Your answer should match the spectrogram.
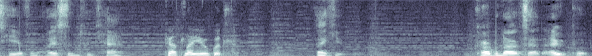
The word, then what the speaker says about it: Fjallajökull: It is called, well, I can't actually pronounce the name, but I have a guest here from Iceland who can. Fjallajökull. Thank you. Carbon dioxide output from... Fjallajökull.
